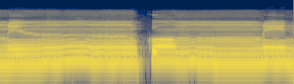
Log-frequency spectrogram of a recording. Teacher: میم ساکن کے بعد دوسرا میم آیا ہے میم مشدد، تو یہاں پر ادغام شفوی ہوگا، گنہ کے ساتھ پڑھیں گے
